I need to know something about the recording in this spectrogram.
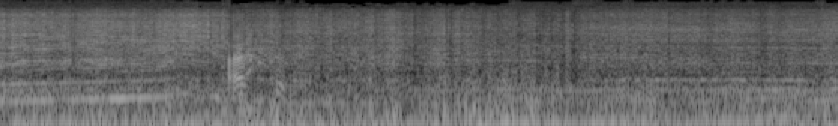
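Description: Motorcycle engine running at low speed, its pitch rising gently over the first second as it pulls away, then settling into a steady low rumble.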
